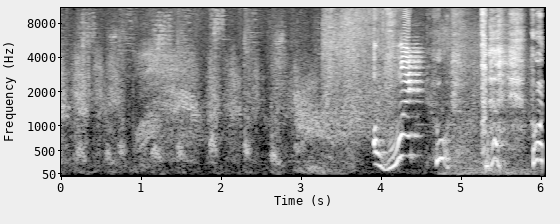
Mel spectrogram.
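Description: Blades swish and clash in a fight.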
